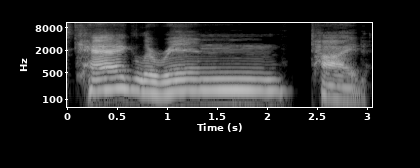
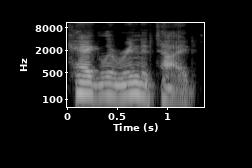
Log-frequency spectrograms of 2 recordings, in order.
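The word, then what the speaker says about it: cagrilintide: of them doing it Ketone says it's KAG Lin tide not kagarin tide you're adding an extra syllable I don't care uh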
